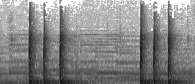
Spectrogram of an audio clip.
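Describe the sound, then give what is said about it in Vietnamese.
Knocking on a door: two sets of three sharp raps separated by a pause of just over a second, crisp and fairly loud over a quiet background. “rốt cuộc vẫn là đưa tay lên gõ cửa”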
